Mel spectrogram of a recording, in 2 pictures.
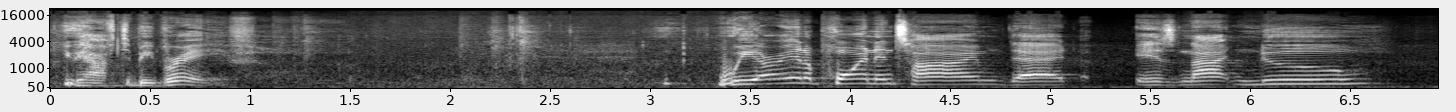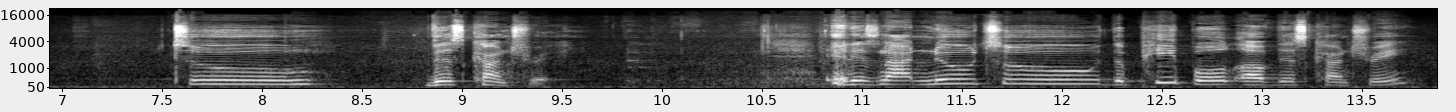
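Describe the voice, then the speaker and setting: A middle-aged man giving an impassioned, preacher-like public speech in a deliberate, rhetorical manner with emphatic repetition. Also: high voice. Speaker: community speaker.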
